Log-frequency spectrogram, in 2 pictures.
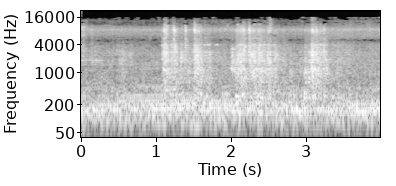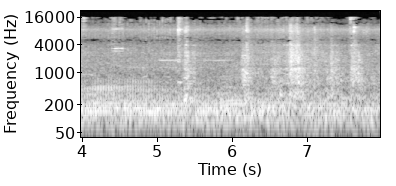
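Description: Metal clanks and knocks as an excavator works.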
